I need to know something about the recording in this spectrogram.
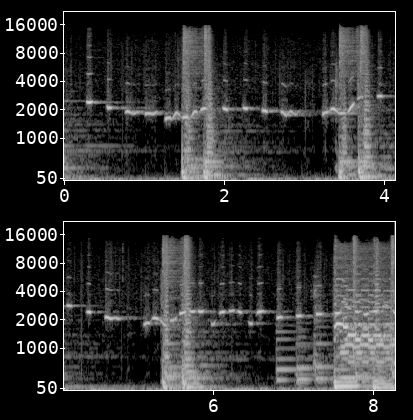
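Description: A whistled melody line, wavering slightly in pitch, carries the tune almost alone over a swing big band that only punctuates with a few short chords. The full band comes back in near the end.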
